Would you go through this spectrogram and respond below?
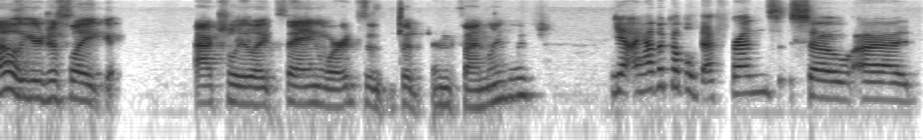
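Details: Adult woman speaking; no speech disorder.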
